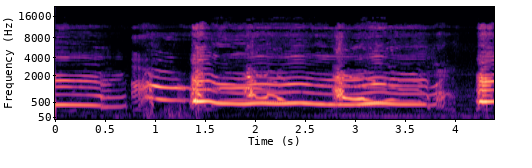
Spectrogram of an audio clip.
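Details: Alaskan Malamute named Tonka howling on request during a howling lesson: a short yip, then one long, steady mid-pitched howl that slides gently downward before fading, with a brief rising note at the close.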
